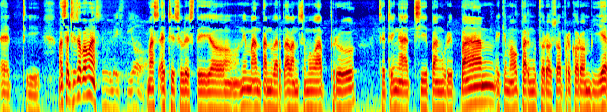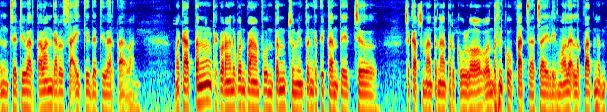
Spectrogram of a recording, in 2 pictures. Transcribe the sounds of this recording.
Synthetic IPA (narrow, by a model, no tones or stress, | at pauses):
ed̥imased̥i̤sɔpɔmas | mased̥isulɪst̪ijɔnimant̪anwart̪awansəmuab̥ɾo | d̥d͡ʒ̥a̤d̪̥i̤ŋḁʒ̥ipaŋuɾipanikimaub̥a̤ɾŋud̪̥ɔ̤ɾɔsɔpərkɔɾɔmbiɛn̥d͡ʒ̥a̤d̪̥i̤wart̪awankaɾosa̰ʔikid̪̥a̤d̪̥i̤wart̪a̰wa̰n | məkat̪ənkəkuɾaŋanipʊnpaampunt̪ənd̥ʒ̥ṳmint̪ənkət̪ib̥ant̪e̥ʒ̥ɔ | t͡ʃəkap̚səmant̪ənat̪ərkulɔwɔ̰nt̪ənkupat̪̚ʒ̥a̤̥ʒ̥ailiŋɔlɛʔləpat̪̚ɲun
